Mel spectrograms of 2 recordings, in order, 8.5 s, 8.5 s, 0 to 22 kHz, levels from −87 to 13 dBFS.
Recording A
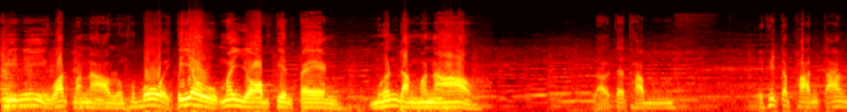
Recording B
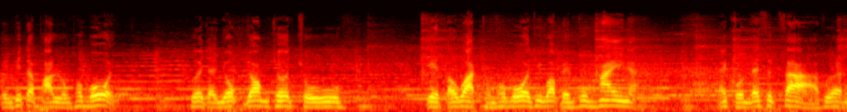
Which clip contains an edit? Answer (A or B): A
